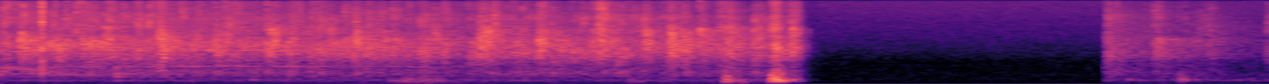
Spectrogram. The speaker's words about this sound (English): So if you can give her a round of applause as she comes up.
